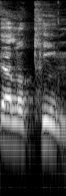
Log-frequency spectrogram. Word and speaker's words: Elohim: different here's Congregation Beth Elohim the congregation pronounces it with an H we pronounce it with a cut sound so that we do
